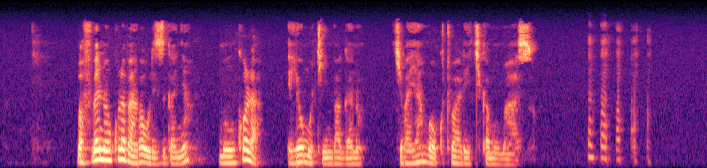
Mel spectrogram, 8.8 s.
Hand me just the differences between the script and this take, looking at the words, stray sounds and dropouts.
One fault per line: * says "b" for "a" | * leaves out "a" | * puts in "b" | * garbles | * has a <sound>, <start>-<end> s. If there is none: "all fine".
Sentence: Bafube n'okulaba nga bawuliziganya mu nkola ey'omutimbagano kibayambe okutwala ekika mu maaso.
* leaves out "nga"
* has a laugh, 7.3-8.2 s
